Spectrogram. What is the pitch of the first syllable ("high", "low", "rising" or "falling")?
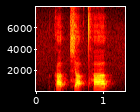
low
